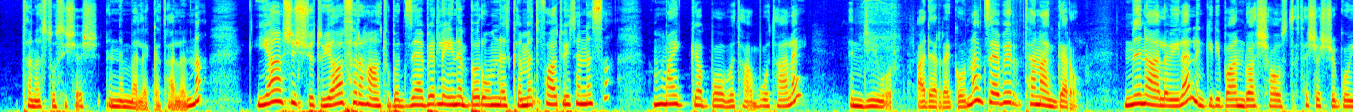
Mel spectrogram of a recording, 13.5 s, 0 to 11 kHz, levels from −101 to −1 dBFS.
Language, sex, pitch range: Amharic, female, 180-240 Hz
